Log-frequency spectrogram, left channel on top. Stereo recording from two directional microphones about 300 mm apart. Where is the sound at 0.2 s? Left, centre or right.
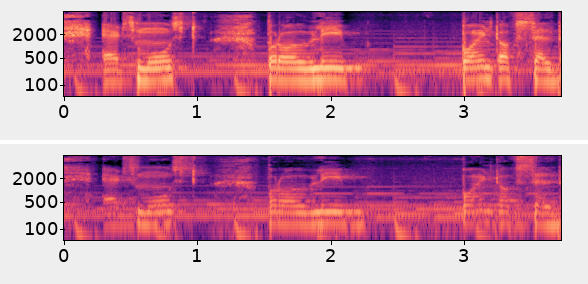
Left.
